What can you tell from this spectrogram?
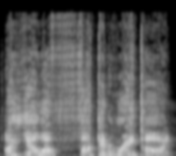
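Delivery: high, slow furious yell; going ballistic at the clerk; ballistic shout. Retold or imitated. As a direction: scream it across the shop. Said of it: "I'm like".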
